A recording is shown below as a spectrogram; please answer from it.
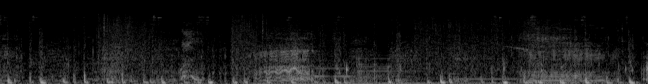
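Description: Horse hooves clip-clop in a steady stream while a horse neighs and whinnies midway, in the open-world western game Red Dead Redemption 2, close and fairly loud with game ambience.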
